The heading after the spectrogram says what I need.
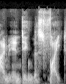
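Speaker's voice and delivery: gritty, grainy voice. Comparing voices, imitating Master Chief: gritty Master Chief voice. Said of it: "grit to it".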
